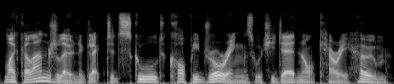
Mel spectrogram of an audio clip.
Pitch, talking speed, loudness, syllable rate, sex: 105 Hz, 200 wpm, -20 LUFS, 5.7 syllables/s, male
